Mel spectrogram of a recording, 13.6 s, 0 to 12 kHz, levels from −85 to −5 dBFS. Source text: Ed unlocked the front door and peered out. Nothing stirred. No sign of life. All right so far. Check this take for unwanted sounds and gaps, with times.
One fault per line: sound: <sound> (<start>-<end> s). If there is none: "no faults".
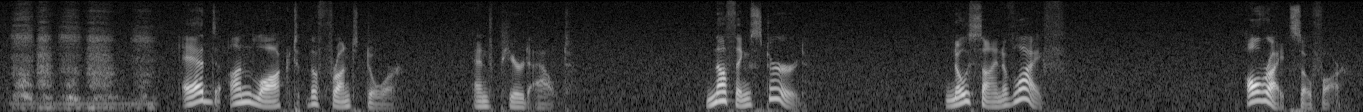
sound: sniff (0.1-1.6 s)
